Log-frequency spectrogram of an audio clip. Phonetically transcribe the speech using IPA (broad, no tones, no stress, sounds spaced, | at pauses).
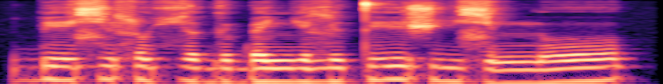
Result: ɓ e ɕ ɨ ɬ o ç ə ɡ ø b ɽ ɛ ɲ e ɮ ɨ t̪ ɪː ʃ iː ɕ ə nː oː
